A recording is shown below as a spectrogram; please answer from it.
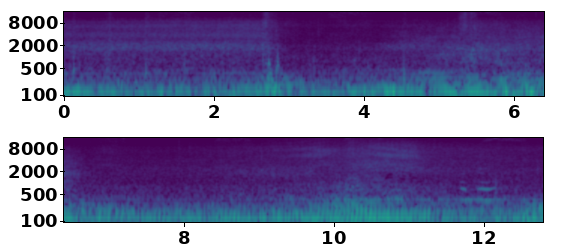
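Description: Steady low hum of motor traffic, with a hiss that swells and fades a few times as vehicles go by.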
